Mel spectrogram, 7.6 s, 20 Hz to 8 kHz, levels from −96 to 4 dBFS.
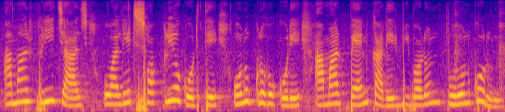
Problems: constant background noise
